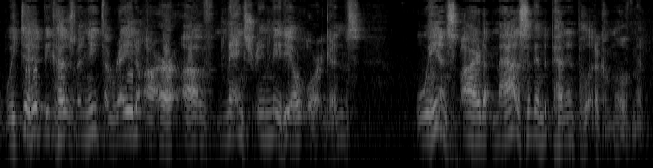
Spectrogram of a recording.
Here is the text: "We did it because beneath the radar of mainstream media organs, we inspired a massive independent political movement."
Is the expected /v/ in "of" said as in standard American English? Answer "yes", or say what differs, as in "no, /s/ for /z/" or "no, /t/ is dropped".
yes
